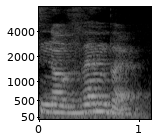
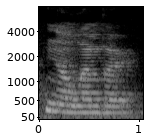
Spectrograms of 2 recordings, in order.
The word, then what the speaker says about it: November: For example, it's November, November, not November, November. Because I understand in some accents or languages, the V or the W is pronounced as V or vice versa.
